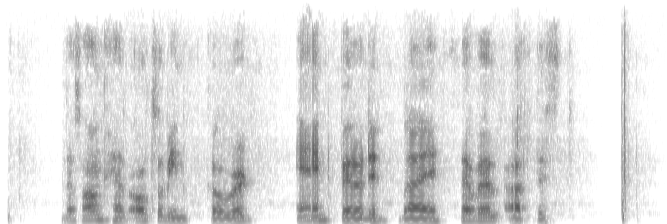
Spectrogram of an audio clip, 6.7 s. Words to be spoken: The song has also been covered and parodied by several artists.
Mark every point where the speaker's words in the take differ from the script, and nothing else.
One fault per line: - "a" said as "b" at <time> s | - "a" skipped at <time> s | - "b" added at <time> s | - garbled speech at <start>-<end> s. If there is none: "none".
none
